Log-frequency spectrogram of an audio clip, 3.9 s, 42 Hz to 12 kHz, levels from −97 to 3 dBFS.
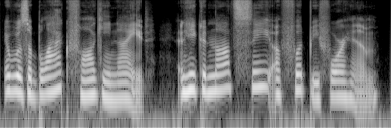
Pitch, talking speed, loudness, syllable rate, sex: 190 Hz, 230 wpm, -18 LUFS, 5.2 syllables/s, female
